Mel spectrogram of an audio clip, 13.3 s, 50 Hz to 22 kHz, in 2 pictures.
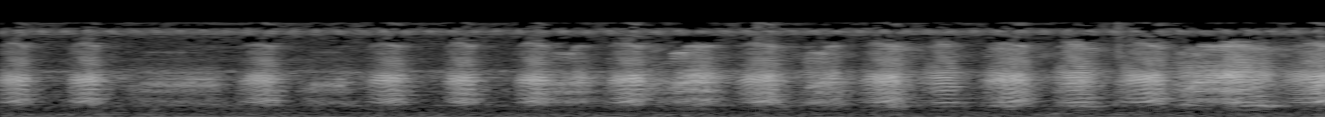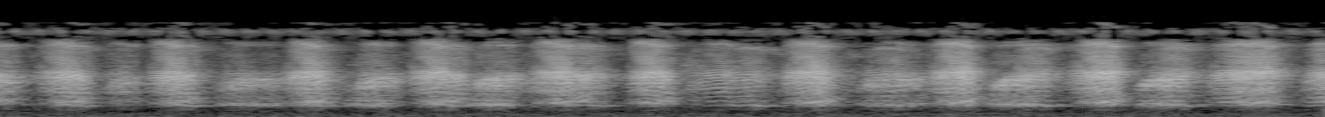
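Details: Tropical frogs singing in a storm-time chorus at Driver, Northern Territory, Australia, December 2013, phone recording left running; quick rhythmic croaks nearly three a second, building louder through the passage, many frogs overlapping.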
